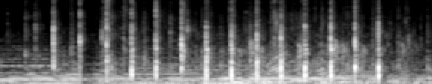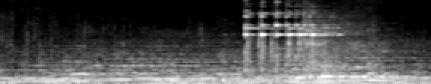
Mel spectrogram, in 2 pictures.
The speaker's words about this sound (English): so you hear a bunch of bottles just clanging together.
